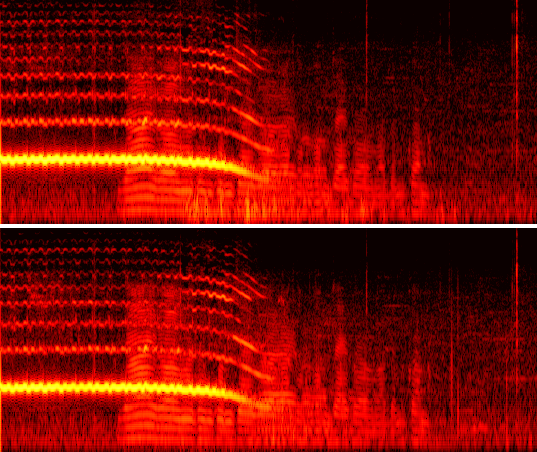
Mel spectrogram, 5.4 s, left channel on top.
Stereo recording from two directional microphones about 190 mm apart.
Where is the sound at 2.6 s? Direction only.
50° left (ahead or behind).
